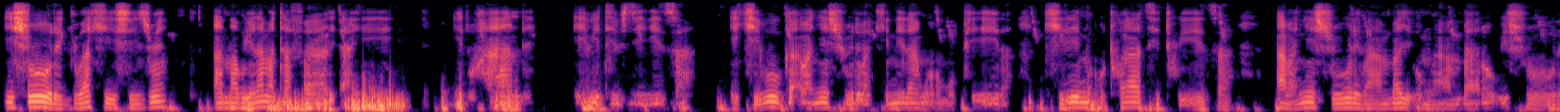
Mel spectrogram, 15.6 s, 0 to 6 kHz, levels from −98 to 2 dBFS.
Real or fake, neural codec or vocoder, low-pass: fake; vocoder, 44.1 kHz, 80 mel bands, Vocos; 5.4 kHz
